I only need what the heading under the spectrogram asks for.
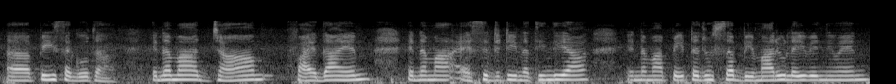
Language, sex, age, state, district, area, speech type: Sindhi, female, 45-60, Maharashtra, Thane, urban, spontaneous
